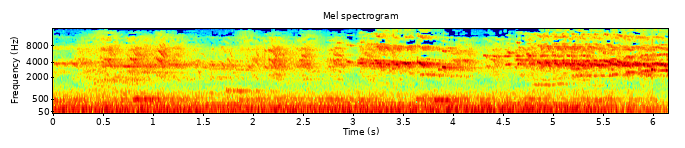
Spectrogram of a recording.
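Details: Yellow-billed babbler, Sri Lanka: harsh squealing chatter of quick high notes that grows busier and louder in the second half, over constant low background noise.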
